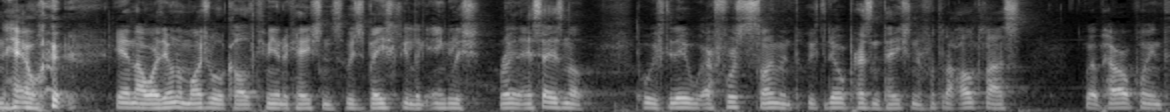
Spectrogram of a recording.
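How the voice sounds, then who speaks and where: Very fast speech from a man with an Irish accent, monotone and flat in intonation. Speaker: podcast co-host. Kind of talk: casual chat.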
